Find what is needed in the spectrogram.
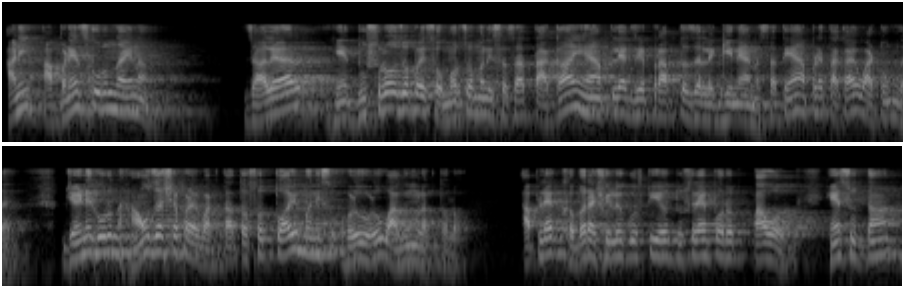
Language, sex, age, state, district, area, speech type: Goan Konkani, male, 45-60, Goa, Bardez, urban, spontaneous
